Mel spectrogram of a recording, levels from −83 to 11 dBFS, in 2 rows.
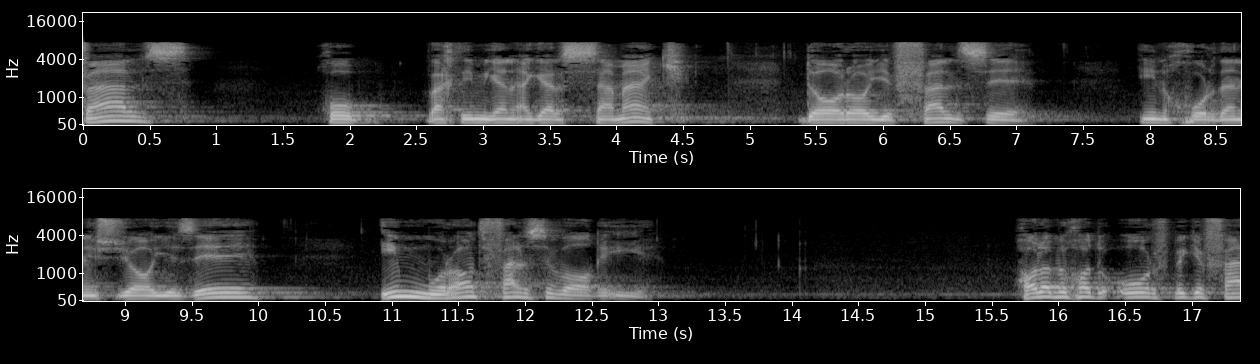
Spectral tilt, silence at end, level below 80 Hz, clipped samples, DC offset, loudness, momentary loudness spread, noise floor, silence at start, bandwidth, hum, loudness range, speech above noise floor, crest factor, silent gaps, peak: -5 dB/octave; 0 s; -62 dBFS; under 0.1%; under 0.1%; -19 LUFS; 11 LU; -56 dBFS; 0 s; 7.6 kHz; none; 7 LU; 38 dB; 14 dB; none; -6 dBFS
